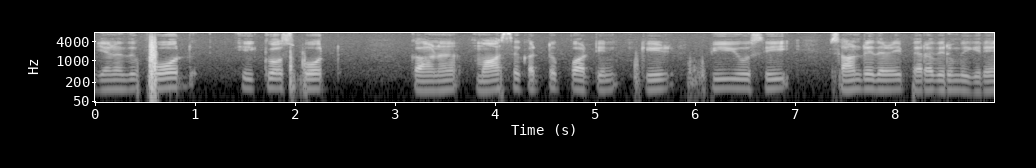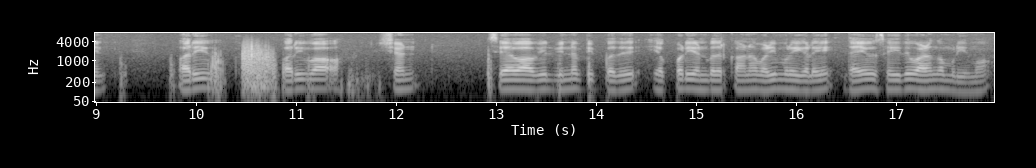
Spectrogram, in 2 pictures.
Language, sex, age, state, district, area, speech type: Tamil, male, 30-45, Tamil Nadu, Chengalpattu, rural, read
